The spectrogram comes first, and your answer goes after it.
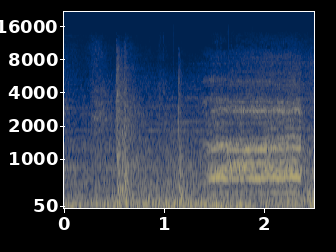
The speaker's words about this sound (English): The room's steel door swings shut. Strahm tries to pull it open.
